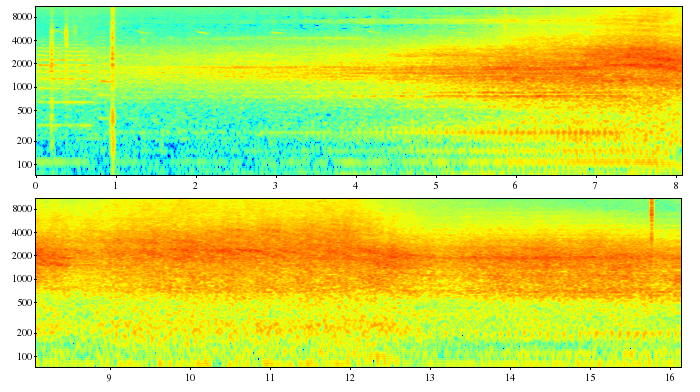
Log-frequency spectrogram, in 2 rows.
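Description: InterCity 125 high-speed train, a Class 43 diesel power car hauling Mark 3 coaches, passing at speed. The noise builds from a few seconds in and is loudest as the power car goes by, then the coaches rush past with a rhythmic clatter of wheels on the rails.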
